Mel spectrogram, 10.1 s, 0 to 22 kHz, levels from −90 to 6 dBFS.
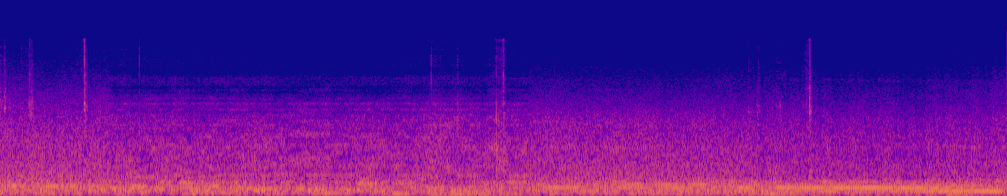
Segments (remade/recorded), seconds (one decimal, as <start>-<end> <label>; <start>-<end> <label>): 0.0-1.1 recorded; 1.1-5.3 remade; 5.3-10.1 recorded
